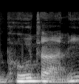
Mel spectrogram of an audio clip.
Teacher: The next word is bhutani, in that bhu is aspirated.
